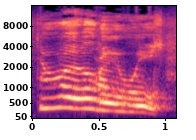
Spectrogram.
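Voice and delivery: sweet little delivery of a tough line; mild-mannered guy. Retold or imitated. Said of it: "That's how they sound".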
